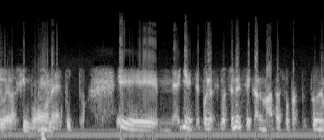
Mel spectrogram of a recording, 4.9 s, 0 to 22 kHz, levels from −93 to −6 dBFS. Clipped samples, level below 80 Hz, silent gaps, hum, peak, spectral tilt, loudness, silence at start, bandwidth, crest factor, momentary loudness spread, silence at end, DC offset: under 0.1%; -46 dBFS; none; 50 Hz at -45 dBFS; -12 dBFS; -5.5 dB/octave; -25 LUFS; 0 s; 13.5 kHz; 12 dB; 9 LU; 0 s; under 0.1%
